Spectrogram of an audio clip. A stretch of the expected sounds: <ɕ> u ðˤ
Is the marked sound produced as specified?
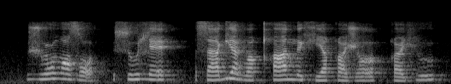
no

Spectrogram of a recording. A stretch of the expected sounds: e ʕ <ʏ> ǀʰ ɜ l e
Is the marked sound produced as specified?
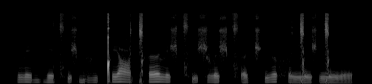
no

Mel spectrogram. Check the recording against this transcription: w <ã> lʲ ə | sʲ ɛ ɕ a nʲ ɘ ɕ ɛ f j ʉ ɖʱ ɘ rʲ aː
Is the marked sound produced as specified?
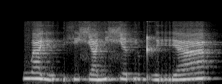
no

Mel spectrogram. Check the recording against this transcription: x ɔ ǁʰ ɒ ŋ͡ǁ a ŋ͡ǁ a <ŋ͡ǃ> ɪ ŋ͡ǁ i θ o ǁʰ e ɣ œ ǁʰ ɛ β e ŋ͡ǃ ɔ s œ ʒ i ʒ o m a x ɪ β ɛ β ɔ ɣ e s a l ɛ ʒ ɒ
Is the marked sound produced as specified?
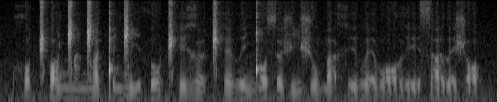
no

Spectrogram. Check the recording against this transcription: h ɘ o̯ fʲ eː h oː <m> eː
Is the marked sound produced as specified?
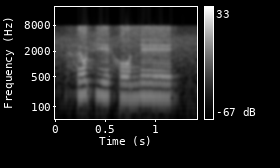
no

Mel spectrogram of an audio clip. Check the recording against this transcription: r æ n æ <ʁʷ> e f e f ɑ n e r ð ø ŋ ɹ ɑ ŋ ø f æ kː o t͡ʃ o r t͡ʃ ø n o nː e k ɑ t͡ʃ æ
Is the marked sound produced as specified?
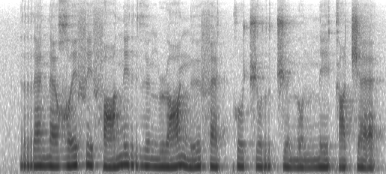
yes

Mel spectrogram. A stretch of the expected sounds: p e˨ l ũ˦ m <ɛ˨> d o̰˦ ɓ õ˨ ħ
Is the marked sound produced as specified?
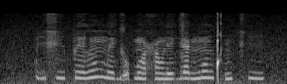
no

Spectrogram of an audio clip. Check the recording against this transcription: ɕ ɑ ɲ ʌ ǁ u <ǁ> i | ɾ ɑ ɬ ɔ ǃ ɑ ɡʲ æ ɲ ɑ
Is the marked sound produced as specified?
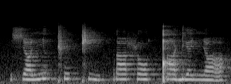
yes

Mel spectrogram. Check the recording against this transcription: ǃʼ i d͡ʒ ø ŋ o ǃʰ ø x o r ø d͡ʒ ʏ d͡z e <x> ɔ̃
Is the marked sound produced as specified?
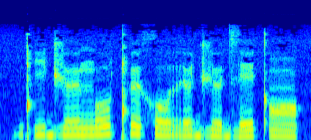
no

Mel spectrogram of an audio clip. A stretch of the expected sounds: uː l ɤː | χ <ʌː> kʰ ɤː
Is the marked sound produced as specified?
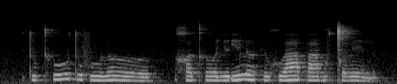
no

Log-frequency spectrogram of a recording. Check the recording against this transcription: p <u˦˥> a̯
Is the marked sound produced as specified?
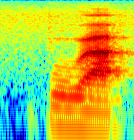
no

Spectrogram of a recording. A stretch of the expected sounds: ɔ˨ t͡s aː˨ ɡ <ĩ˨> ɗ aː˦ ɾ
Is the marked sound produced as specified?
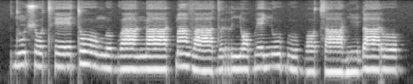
yes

